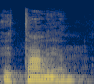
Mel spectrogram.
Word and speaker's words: Italian: Italian on the second, I'm Italian, I'm Australian, I'm Canadian.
